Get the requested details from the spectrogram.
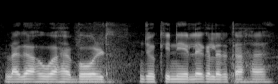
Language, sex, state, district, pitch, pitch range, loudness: Hindi, male, Punjab, Pathankot, 120 Hz, 120-125 Hz, -15 LUFS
